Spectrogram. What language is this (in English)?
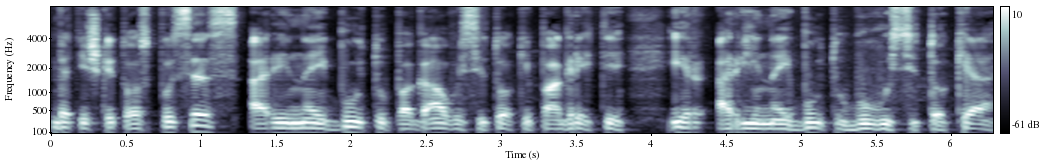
Lithuanian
